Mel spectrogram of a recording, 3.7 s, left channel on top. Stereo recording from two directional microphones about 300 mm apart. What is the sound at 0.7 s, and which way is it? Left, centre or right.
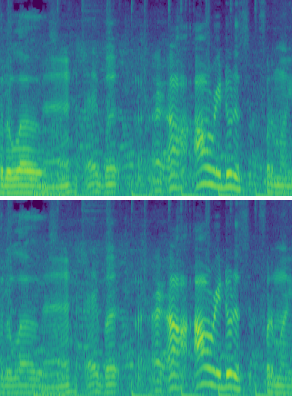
Speech, right.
